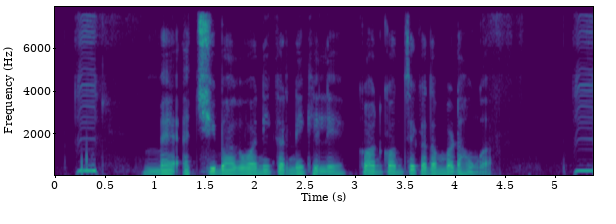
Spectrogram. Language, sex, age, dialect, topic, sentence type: Hindi, male, 25-30, Garhwali, agriculture, question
